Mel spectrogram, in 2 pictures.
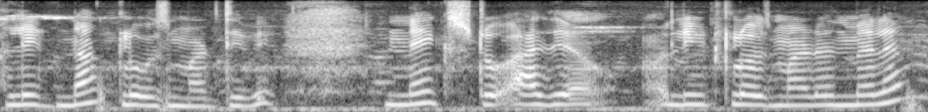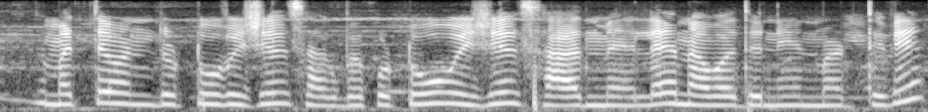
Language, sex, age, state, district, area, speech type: Kannada, female, 18-30, Karnataka, Chamarajanagar, urban, spontaneous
